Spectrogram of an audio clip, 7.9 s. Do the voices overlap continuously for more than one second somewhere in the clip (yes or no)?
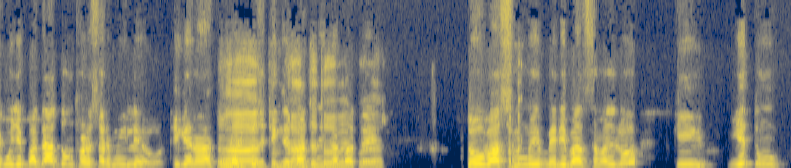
yes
